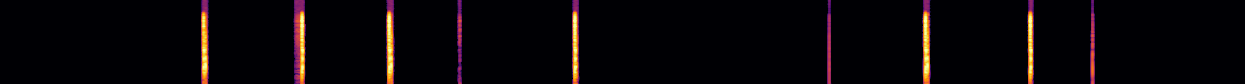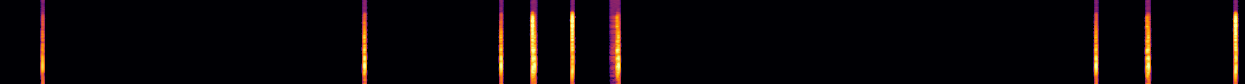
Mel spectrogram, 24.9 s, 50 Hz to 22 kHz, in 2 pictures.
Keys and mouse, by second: 1.2 click, 1.8 click, 2.7 click, 3.4 click, 4.1 click, 5.2 click, 7.7 click, 8.7 click, 9.8 click, 10.5 click, 12.3 click, 15.7 click, 16.3 ctrl+s, 17.0 click, 18.2 click, 21.6 click, 23.0 click, 23.8 click, 24.8 click.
